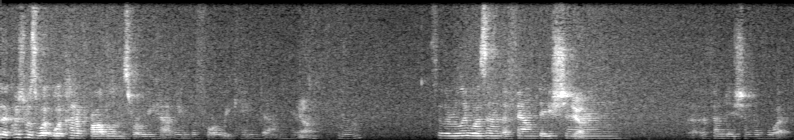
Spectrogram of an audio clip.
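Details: Adult speaker; ordinary conversational speech.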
